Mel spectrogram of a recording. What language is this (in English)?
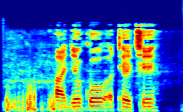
Goaria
